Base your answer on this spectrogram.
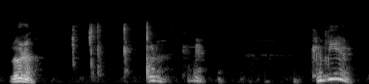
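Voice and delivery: high sing-song coaxing, rising on the second come here; coaxing the dog. Real, not acted. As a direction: lure the dog over in a high voice.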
